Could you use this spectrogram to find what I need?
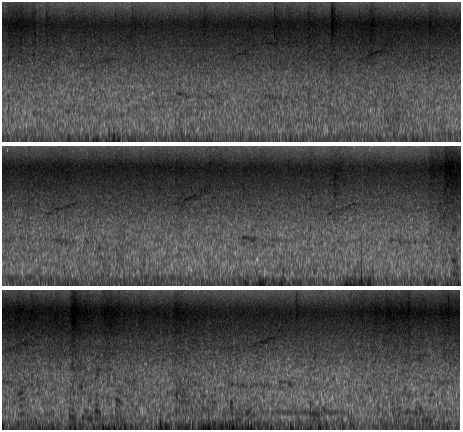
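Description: Leaves and branches rustle as monkeys climb through a tree.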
